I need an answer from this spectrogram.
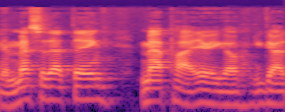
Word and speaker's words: Mapei: It's made by Mapei at Lowe's, M-A-E-P-I-E. Mapei or Mapei, they pronounce that.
